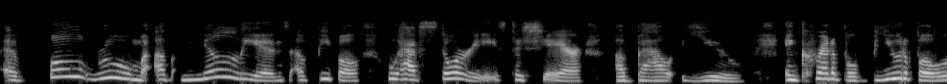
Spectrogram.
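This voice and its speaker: A woman's voice: fairly high pitch, dry recording, muffled recording. A woman leading a guided visualization, speaking soothing, repetitive affirmations. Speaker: meditation guide.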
